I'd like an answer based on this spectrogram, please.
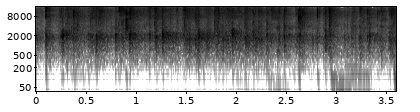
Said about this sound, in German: Den Applaus haben Sie ja schon genossen, oder? Schaffen vielleicht noch einen.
